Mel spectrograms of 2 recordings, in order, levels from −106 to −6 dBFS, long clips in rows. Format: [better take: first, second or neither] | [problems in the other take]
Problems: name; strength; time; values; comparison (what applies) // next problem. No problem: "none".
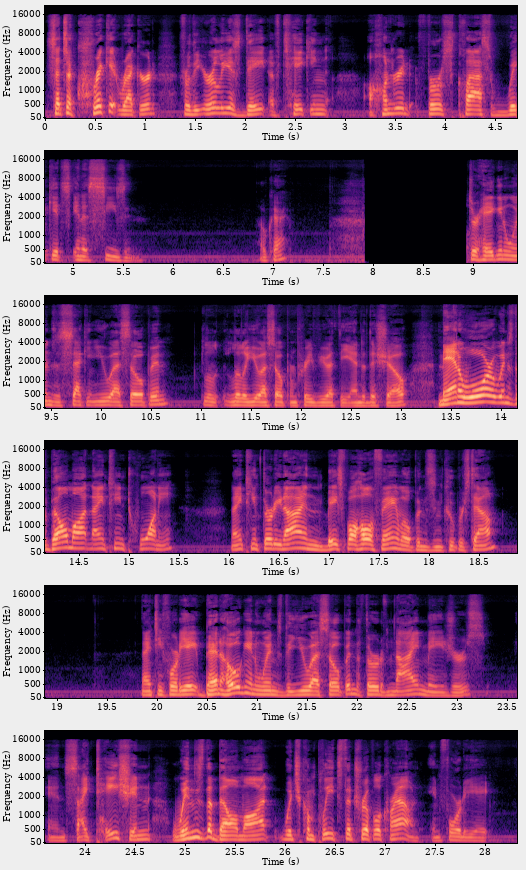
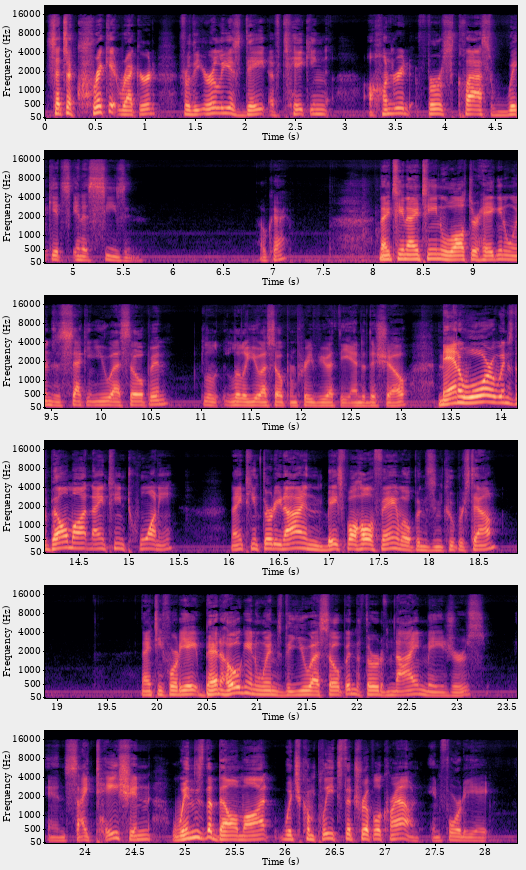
second | audio cutting out; at 8 s for 1 s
